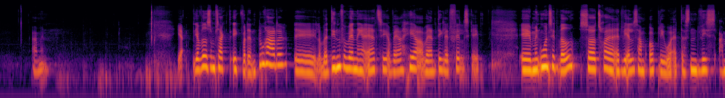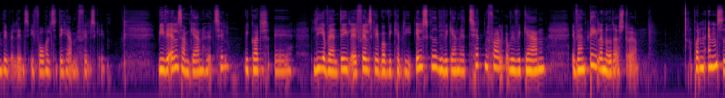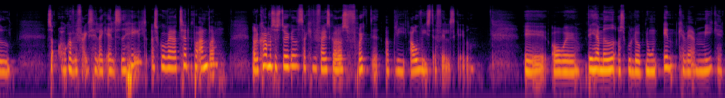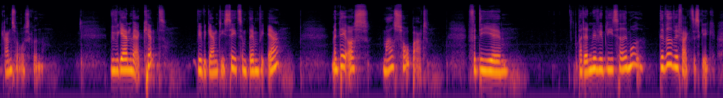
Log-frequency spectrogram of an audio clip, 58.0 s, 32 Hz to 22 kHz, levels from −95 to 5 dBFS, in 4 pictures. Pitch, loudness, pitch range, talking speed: 215 Hz, -24 LUFS, 200-245 Hz, 185 wpm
